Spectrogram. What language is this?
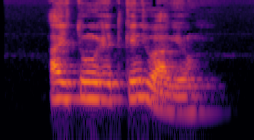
Gujari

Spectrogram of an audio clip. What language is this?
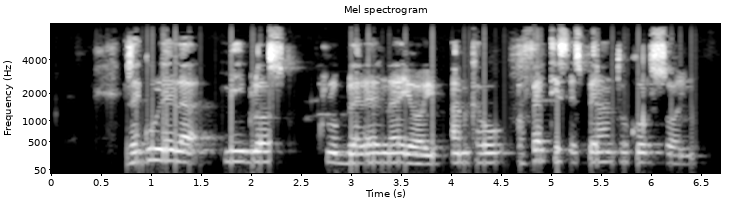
Esperanto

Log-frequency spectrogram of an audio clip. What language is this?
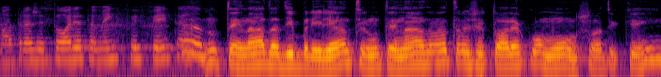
Portuguese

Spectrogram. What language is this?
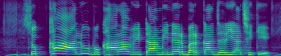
Magahi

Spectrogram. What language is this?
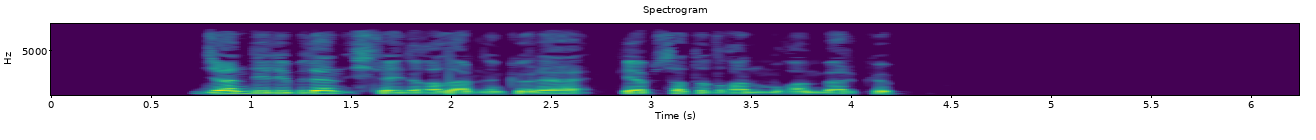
Uyghur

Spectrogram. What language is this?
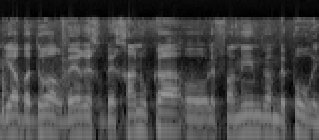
Hebrew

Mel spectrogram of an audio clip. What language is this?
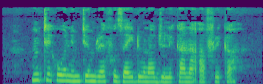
Swahili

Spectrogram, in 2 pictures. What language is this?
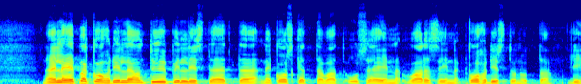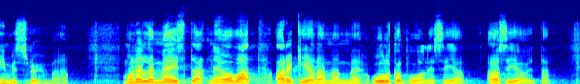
Finnish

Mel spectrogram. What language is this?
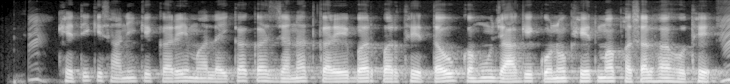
Chhattisgarhi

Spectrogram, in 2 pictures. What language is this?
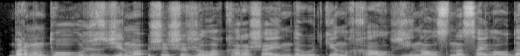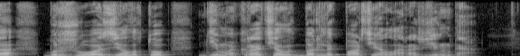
Kazakh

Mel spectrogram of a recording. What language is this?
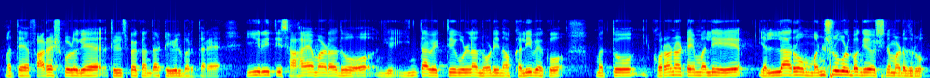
Kannada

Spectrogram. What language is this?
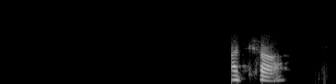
Dogri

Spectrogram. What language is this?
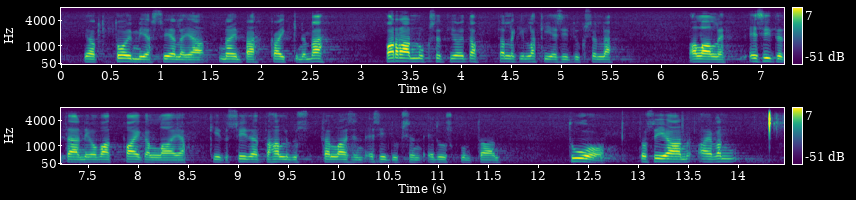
Finnish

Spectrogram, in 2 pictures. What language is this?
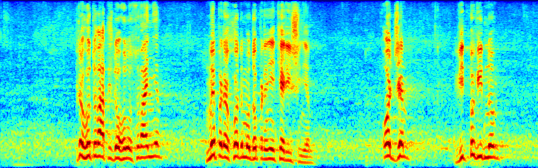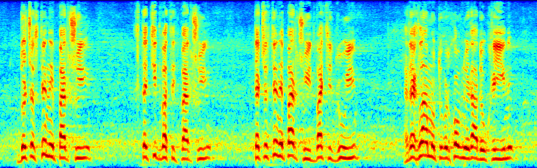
Ukrainian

